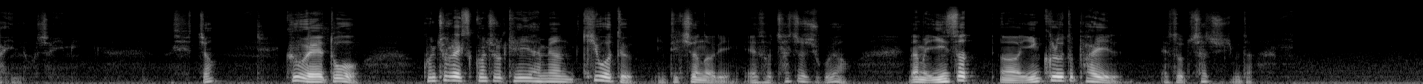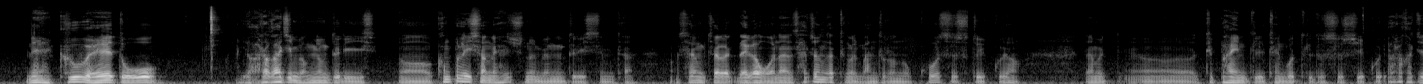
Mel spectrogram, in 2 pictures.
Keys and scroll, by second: 2.5 Escape.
